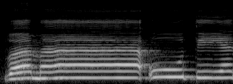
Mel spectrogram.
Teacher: മീമിൻ്റെ കൂടെ മദ് വന്നു. മദ്ദക്ഷരത്തിന് ശേഷം അടുത്ത വേർഡിലായിട്ട് ഹംസ വന്നു. മദ് ജായിസ് മുൻഫസിൽ 2 4 കൗണ്ട് നീട്ടി പാരായണം ചെയ്യും.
